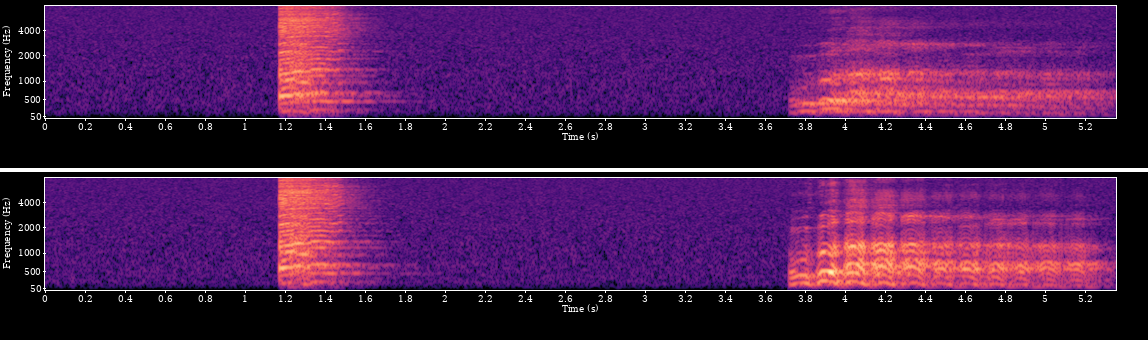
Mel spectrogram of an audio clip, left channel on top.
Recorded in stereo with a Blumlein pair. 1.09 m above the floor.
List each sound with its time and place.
1.2 s a cupboard door: 5° right, 0.8 m
3.7 s laughter: 55° right, 1.5 m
